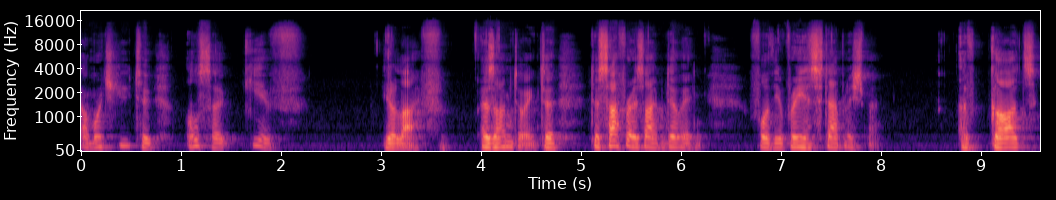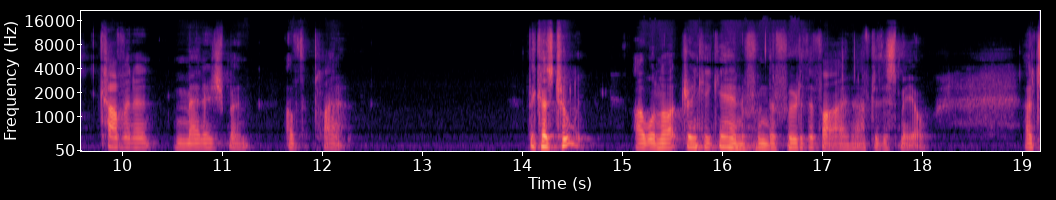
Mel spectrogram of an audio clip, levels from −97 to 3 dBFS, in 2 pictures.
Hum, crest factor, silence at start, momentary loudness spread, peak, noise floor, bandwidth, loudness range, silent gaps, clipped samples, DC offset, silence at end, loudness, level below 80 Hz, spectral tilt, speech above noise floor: none; 24 dB; 0 s; 18 LU; -6 dBFS; -72 dBFS; 16.5 kHz; 7 LU; none; under 0.1%; under 0.1%; 0 s; -29 LUFS; -78 dBFS; -4.5 dB/octave; 42 dB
